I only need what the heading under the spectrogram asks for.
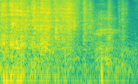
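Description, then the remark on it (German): Continuous crinkling and rustling of paper for about two seconds, bright and crackly, with a few sharper crackles near the end as a white paper bag holding a Martini L'aperitivo Fiero drink bottle is handled and opened. “Ja, das war jetzt nicht so unerwartet, weil das hier die ganze Zeit schon auf dem Tisch stand, aber es ist insofern unerwartet, als dass es immer noch in einer weißen Papiertüte ist.”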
